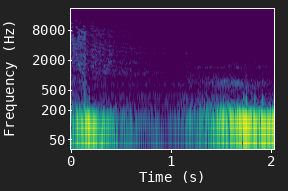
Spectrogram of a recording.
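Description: Logo-sting sound effect for a lightning strike: a sharp crack at the start, then a low rumble that fades and swells again near the end.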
